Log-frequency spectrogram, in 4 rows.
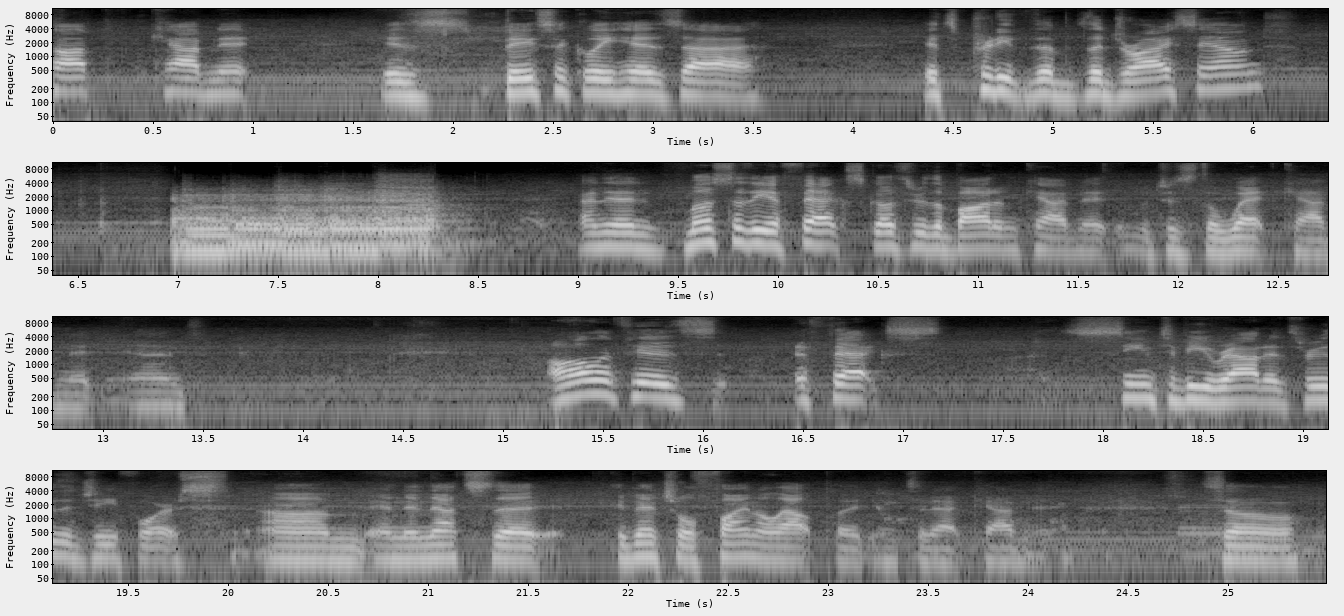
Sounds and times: Speech: 0:00.0 - 0:01.0, 0:01.6 - 0:03.6, 0:04.4 - 0:06.2, 0:09.0 - 0:13.5, 0:15.2 - 0:24.2, 0:24.8 - 0:25.4
Music: 0:07.0 - 0:08.8, 0:24.7 - 0:25.4.

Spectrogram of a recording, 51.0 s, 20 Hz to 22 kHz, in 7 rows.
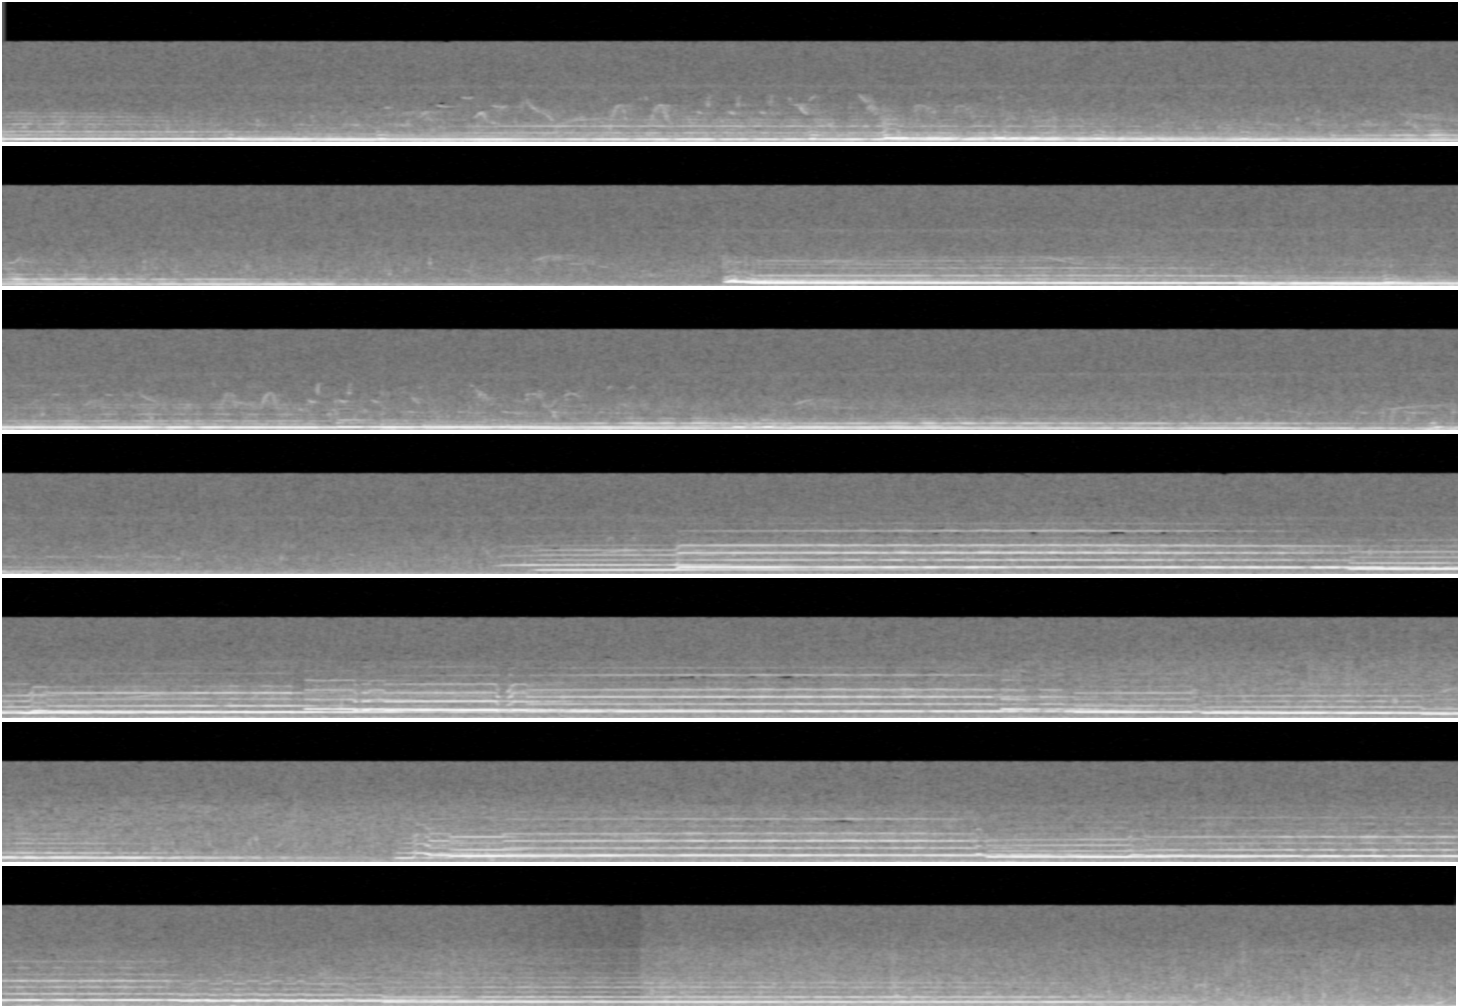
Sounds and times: Flute: 0:00.0 - 0:22.9, 0:24.2 - 0:50.9.

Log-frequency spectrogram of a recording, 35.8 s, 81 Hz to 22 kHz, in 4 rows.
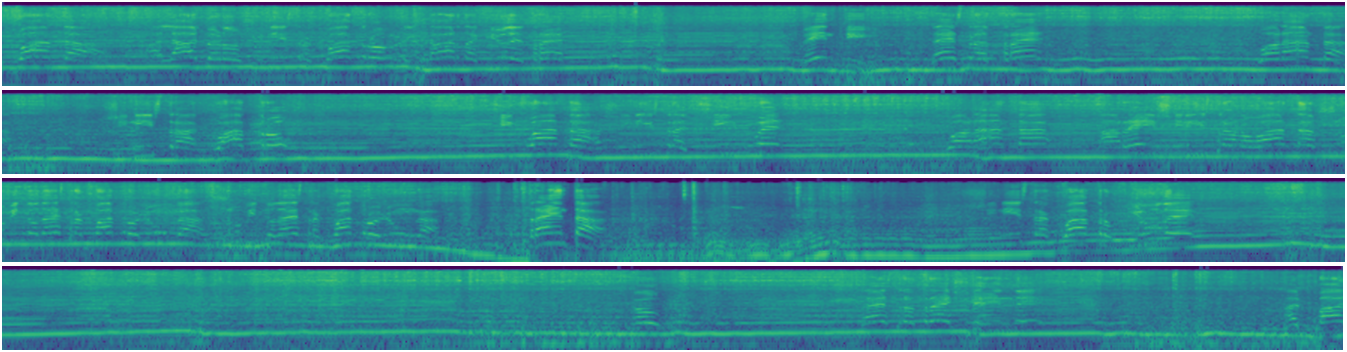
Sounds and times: Speech: 0:00.0 - 0:03.8, 0:05.3 - 0:07.0, 0:08.4 - 0:09.0, 0:09.7 - 0:11.0, 0:12.3 - 0:14.2, 0:15.2 - 0:20.8, 0:21.4 - 0:22.0, 0:24.4 - 0:25.9, 0:31.0 - 0:31.4, 0:32.6 - 0:33.8, 0:35.4 - 0:35.8
Car: 0:00.0 - 0:35.8.

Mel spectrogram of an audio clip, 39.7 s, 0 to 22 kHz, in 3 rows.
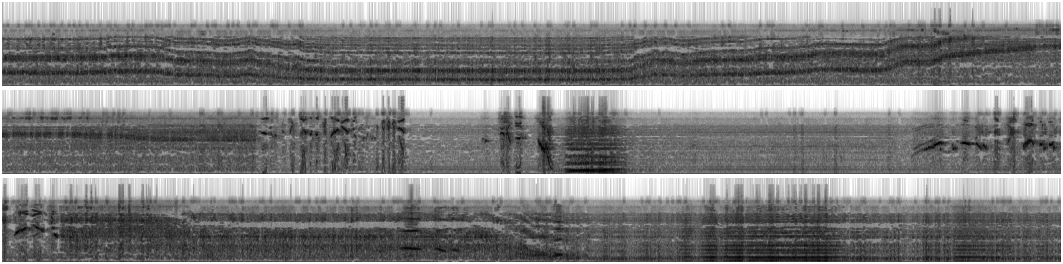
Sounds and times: Hum: 0:00.0 - 0:39.7.

